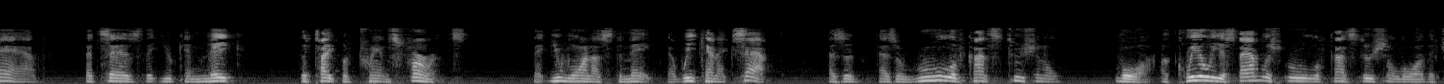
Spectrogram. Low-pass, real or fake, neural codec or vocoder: 5.4 kHz; real; none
